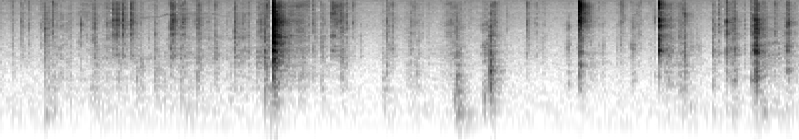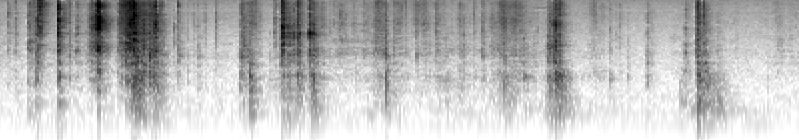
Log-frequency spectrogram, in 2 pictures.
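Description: Clear plastic packaging crinkling and snapping as a cardboard sleeve is worked out of it by hand: a string of sharp crackles and clicks, with the loudest snap a little under two seconds in.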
